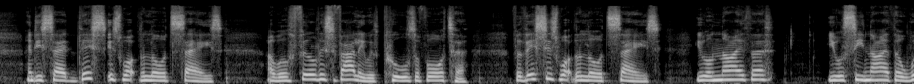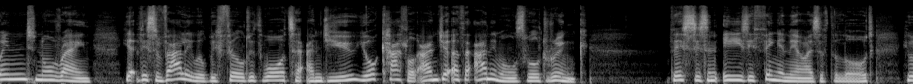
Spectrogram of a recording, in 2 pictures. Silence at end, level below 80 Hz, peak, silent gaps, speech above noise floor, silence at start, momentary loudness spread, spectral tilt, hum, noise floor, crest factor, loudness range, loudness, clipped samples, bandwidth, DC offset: 0 s; -52 dBFS; -6 dBFS; none; 36 dB; 0 s; 7 LU; -4.5 dB/octave; none; -53 dBFS; 12 dB; 2 LU; -18 LUFS; under 0.1%; 17 kHz; under 0.1%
